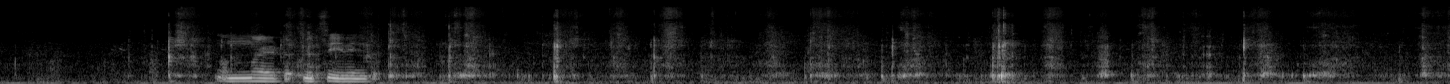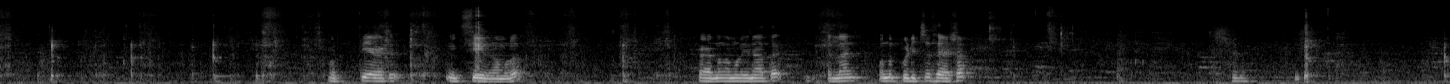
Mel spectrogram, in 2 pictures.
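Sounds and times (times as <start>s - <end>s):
wet squelching of mixing: 1.0s - 29.0s.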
